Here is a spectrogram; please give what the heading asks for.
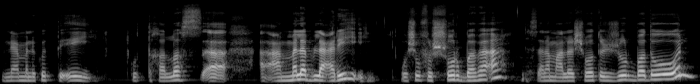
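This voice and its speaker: Egyptian woman, middle-aged, very fast talker, chatty home cooking vlog, excited over food. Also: lowish voice. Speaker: vlogger, mother. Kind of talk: casual cooking vlog chat. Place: home kitchen.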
